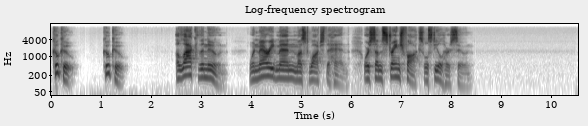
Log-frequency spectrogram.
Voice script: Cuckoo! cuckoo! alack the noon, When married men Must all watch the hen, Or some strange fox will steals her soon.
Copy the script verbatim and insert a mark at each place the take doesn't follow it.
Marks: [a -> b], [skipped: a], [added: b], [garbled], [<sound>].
Cuckoo! cuckoo! alack the noon, When married men Must [skipped: all] watch the hen, Or some strange fox will [steals -> steal] her soon.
